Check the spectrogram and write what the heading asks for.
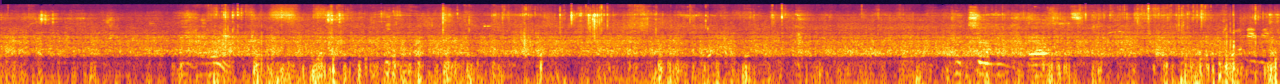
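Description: Open-air ambience: a steady hiss with irregular low rumbling from wind on the microphone, and faint distant voices.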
